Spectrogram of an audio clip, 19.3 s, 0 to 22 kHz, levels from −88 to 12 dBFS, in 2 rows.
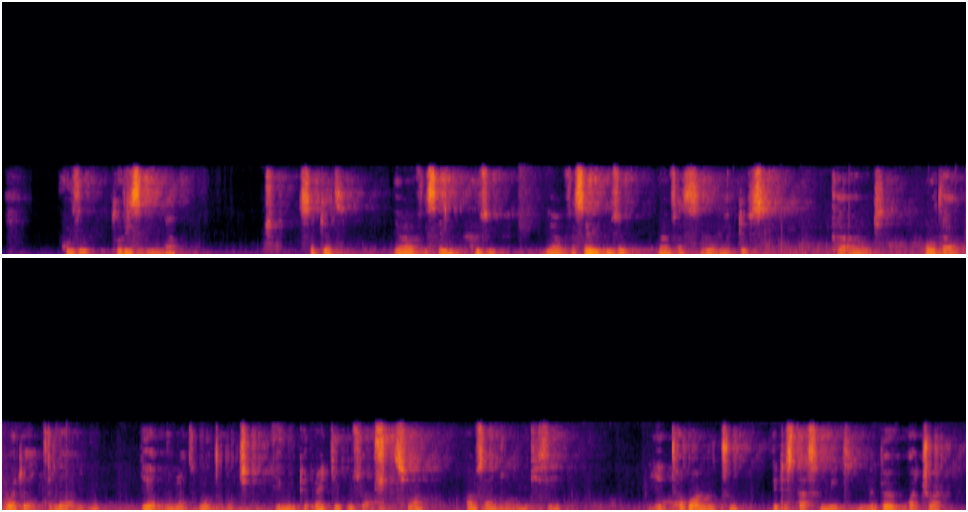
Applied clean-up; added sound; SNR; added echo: neural separator model SepFormer DNS4.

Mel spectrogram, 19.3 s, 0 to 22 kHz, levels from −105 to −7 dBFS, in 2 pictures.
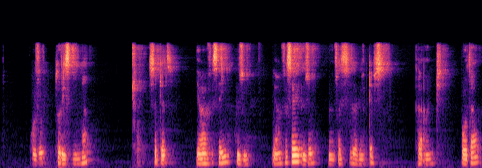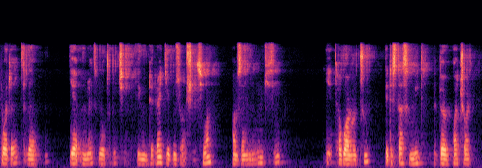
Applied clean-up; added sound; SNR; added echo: neural mask model DeepFilterNet 3.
